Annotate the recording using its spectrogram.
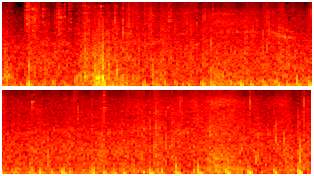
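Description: Horse hooves thud on grass at a gallop.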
